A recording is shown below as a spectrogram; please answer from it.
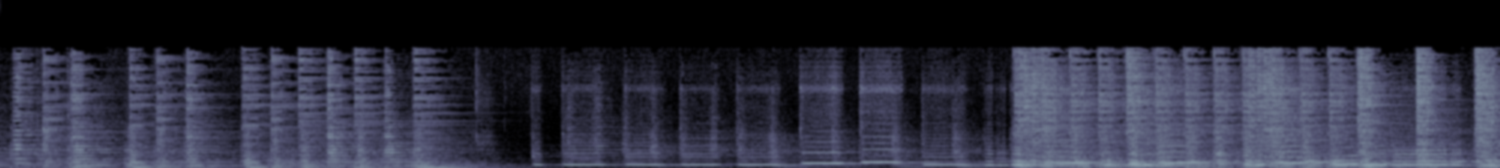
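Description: Baroque flute concerto: a transverse flute with a baroque string ensemble and keyboard continuo. The full ensemble thins out about four to five seconds in to a sparse passage of separate held notes, then comes back in fuller about ten seconds in.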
